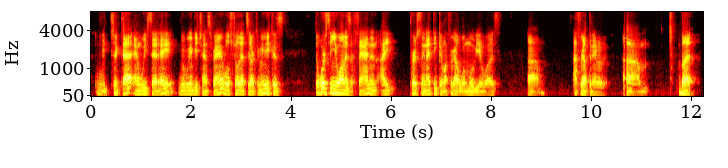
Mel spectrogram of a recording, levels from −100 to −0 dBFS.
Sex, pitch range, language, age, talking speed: male, 105-125 Hz, English, 20-39, 240 wpm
